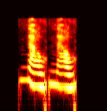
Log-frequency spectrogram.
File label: Semai Sound; ideophones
